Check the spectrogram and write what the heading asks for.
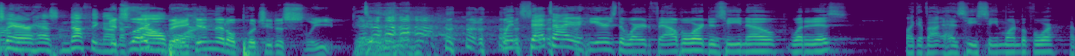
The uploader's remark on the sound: Live Show at Stand Up Live Huntsville. Recorded live at Stand Up Live in Huntsville, Alabama. Playing the world’s greatest role-playing game live on stage.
